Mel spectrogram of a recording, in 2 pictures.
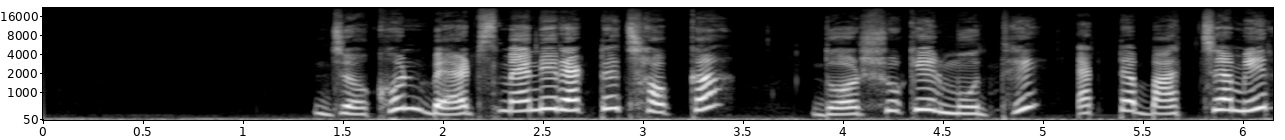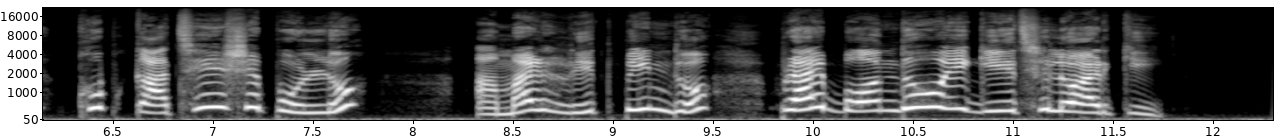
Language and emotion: Bengali, surprised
